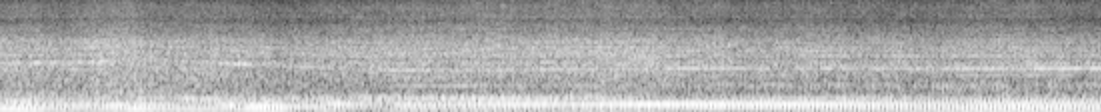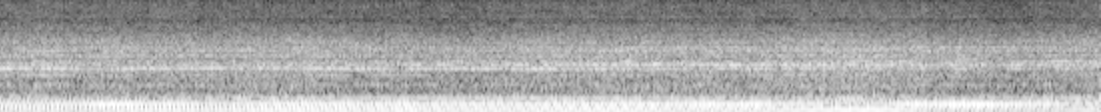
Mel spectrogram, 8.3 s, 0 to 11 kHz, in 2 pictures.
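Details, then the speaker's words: 2003 BMW E46 M3 CSL after replacing broken SMG motor with Burkhart upgraded kit and SMG oil, bonnet shut: smooth engine pulling slowly, light revving, no clunks; forward and reverse engage, no faults or cog light; normal SMG engagement. "well, as you can see, the car still drives, so can't do anything too terribly wrong. It goes into forwards gears and reverse. Everything seems to be working nicely."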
